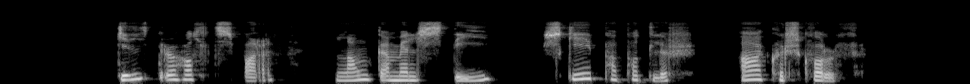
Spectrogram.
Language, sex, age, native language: Icelandic, female, 30-39, Icelandic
